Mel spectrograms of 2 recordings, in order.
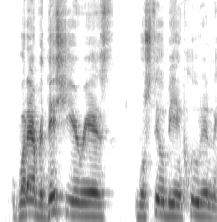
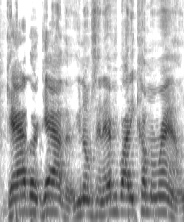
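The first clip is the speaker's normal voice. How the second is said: loud, higher barker calling a crowd over; carnival barker; 3 semitones higher, 7 dB louder, faster than usual. Retold or imitated. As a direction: round up the crowd like a huckster. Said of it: "Snake oil salesman".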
